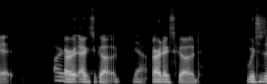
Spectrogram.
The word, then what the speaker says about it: ArtxCode: Art Xcode.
